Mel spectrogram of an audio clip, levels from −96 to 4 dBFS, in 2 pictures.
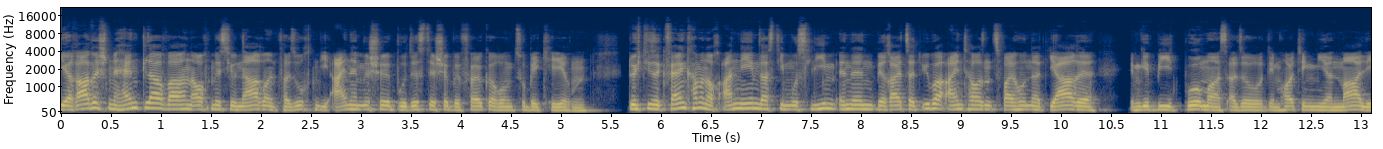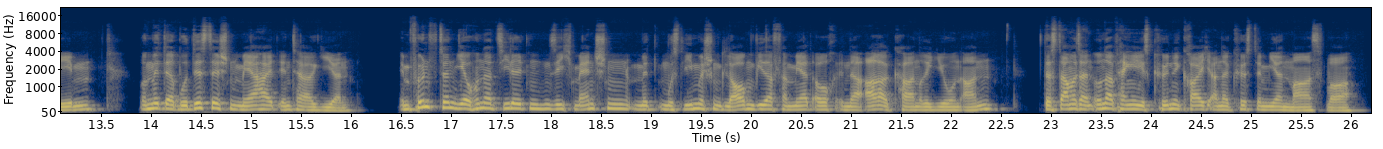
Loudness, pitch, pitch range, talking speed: -20 LUFS, 145 Hz, 130-160 Hz, 160 wpm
